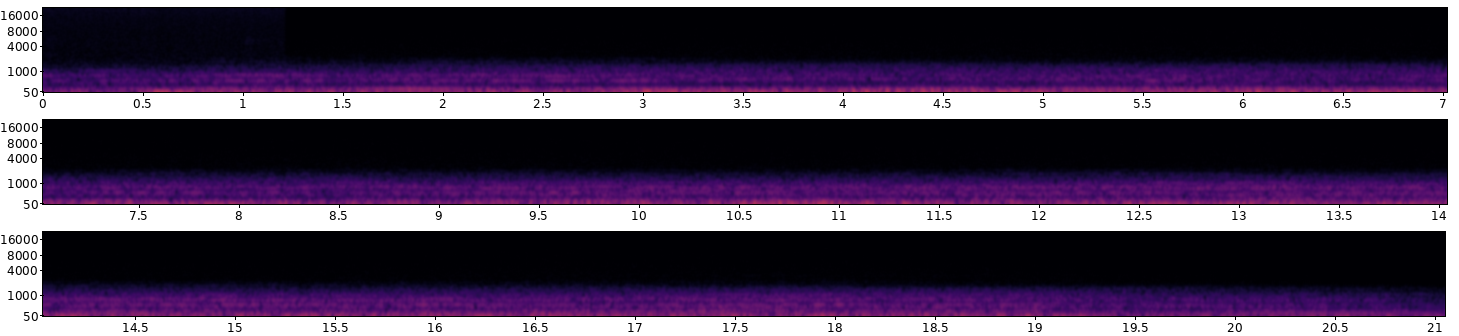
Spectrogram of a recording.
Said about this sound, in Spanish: Ahora mire, quiero que por favor escuchen los eh, sonidos de algunos planetas y de otros astros que nosotros conocemos. Por ejemplo, así suena Júpiter.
